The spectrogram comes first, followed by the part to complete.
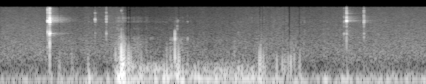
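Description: Sharp clicks and light knocks of hand tools handled against the plastic and metal of a leaf blower engine, with no drill running. The two loudest clicks come about a second in and near the end, with a soft thud around two seconds.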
